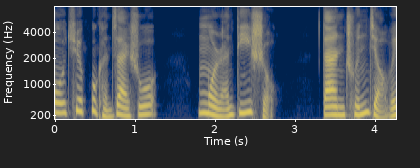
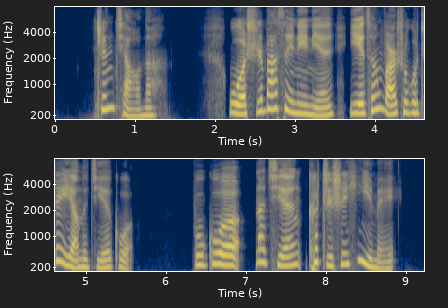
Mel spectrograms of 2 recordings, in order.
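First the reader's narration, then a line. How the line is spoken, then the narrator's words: Laughing. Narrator (Chinese): 皇后亦笑道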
